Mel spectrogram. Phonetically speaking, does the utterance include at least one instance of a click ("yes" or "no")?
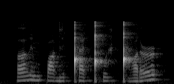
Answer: yes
